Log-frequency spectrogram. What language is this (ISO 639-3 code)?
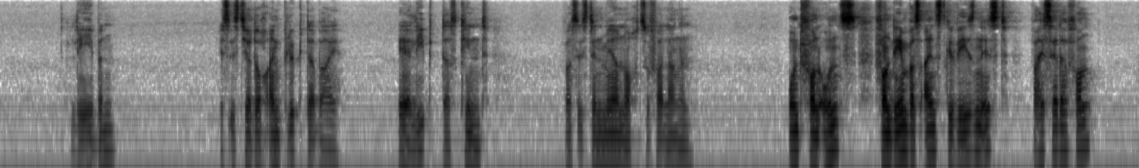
deu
